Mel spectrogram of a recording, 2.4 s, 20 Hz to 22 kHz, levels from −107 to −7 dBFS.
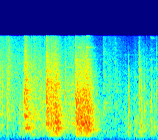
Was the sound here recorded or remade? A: recorded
